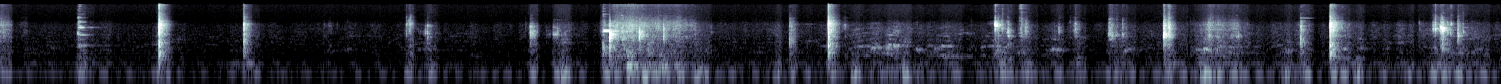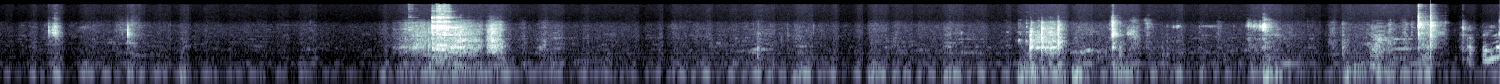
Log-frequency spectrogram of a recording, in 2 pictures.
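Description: Eggs tapped and cracked on the rim of a glass bowl and a fork knocking against the glass: a scattered series of sharp clicks and knocks. A few louder, longer noisy bursts come in between, about a quarter of the way in, again around two-thirds of the way through, and near the end.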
